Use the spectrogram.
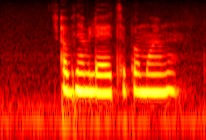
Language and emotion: Russian, neutral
